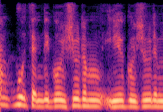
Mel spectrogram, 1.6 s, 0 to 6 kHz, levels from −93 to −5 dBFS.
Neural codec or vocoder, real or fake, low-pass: codec, 16 kHz, 1.1 kbps, Voila-Tokenizer; fake; 5.4 kHz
